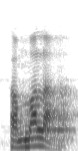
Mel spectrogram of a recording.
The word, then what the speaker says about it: কাম্বালা: ভাবনা থেকেই বসন্ত কামাত কাম্বালা যেটাকে আমরা বাংলা ভাষায় যদি বলি কম্বলের মত উচ্চারণ করব সবুজের কম্বল কাম্বালা বলে একটা জিনিস উদ্ভাবন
